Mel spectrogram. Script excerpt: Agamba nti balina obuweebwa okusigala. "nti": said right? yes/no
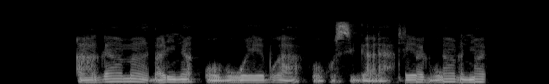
no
